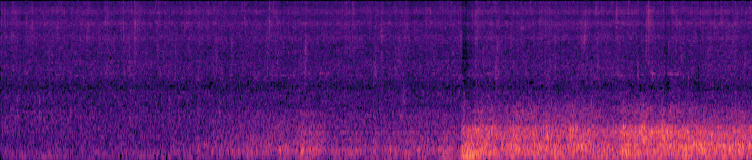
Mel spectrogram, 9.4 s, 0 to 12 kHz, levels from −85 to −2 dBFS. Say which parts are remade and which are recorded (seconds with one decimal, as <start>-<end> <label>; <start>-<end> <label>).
0.0-9.4 recorded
